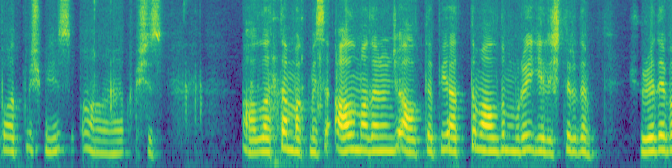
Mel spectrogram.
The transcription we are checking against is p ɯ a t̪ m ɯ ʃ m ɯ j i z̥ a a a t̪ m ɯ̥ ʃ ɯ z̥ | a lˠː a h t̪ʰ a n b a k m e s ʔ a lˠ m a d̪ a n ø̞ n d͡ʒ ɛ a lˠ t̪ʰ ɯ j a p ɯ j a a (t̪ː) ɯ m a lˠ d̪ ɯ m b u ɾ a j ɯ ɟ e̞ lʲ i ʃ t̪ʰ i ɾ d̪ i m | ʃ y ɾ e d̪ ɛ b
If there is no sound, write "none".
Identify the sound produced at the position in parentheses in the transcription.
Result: t̪ː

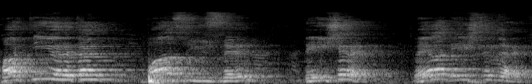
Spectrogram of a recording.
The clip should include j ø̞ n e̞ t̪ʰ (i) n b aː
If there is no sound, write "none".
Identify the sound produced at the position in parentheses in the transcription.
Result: æ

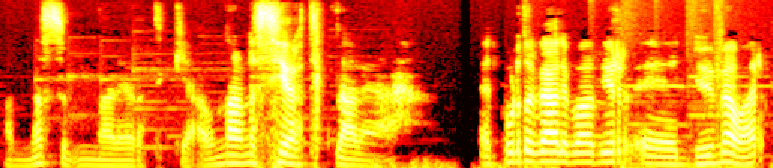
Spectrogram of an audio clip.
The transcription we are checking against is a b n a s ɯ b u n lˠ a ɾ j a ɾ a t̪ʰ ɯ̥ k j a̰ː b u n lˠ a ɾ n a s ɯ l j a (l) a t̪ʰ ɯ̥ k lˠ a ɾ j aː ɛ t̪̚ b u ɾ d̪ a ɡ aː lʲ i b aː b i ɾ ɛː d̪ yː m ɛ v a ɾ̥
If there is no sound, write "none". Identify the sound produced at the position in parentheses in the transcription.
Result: ɾ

